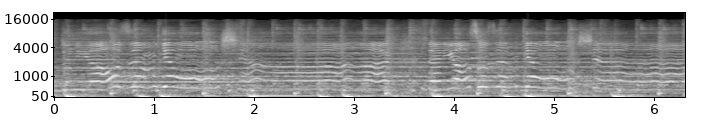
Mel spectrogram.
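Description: A female singer with an orchestra of Uzbek national instruments sings a wavering, ornamented melody with vibrato and slides over sustained accompaniment and a regular low beat.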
